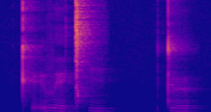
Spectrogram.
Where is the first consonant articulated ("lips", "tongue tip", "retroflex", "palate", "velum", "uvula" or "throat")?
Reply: velum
